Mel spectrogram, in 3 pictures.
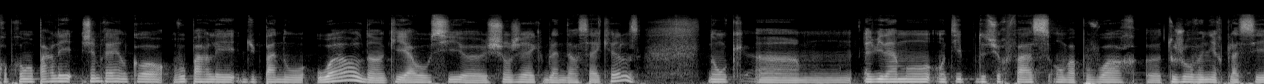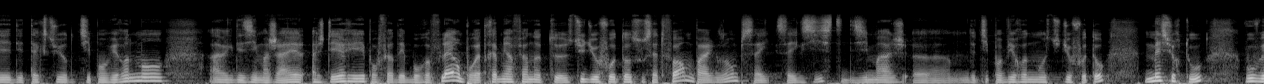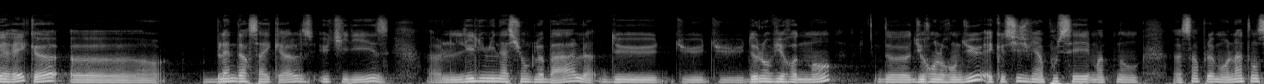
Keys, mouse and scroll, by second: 0.9 click, 6.6 click, 10.8 click, 27.1 click.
